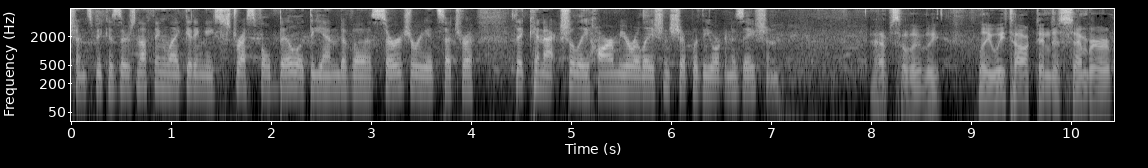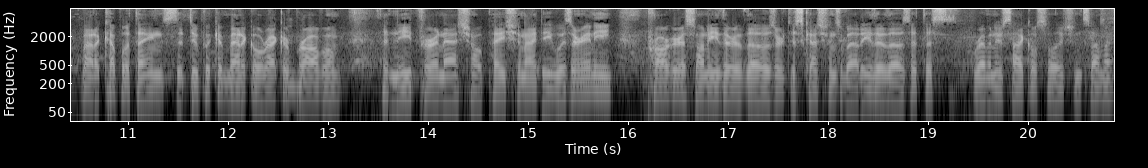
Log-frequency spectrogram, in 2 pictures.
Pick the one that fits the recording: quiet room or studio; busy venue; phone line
busy venue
